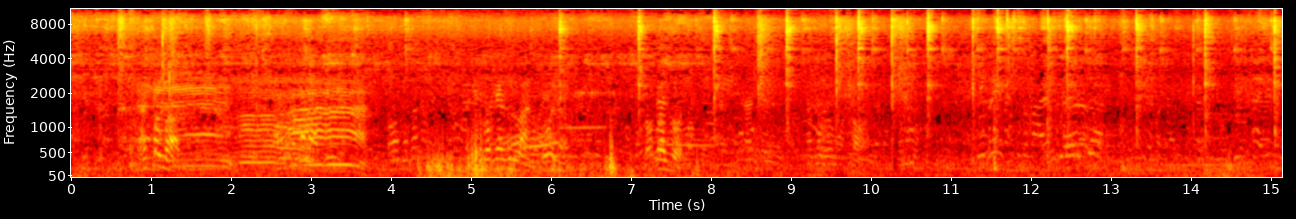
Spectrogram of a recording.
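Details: Cattle at a kerapan sapi bull race at Griduh Onggu, with bulls from Sapudi island. Several wavering, bending moos come in the first seconds, followed by crowd noise, sharp knocks and clatter.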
